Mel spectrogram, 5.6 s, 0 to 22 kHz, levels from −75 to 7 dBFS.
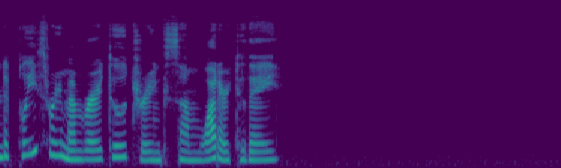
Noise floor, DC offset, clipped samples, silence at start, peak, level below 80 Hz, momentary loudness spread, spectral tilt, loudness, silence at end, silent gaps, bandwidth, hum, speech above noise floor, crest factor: -70 dBFS; under 0.1%; under 0.1%; 0 s; -10 dBFS; -78 dBFS; 6 LU; -3.5 dB/octave; -30 LUFS; 2.8 s; none; 17 kHz; none; 40 dB; 24 dB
